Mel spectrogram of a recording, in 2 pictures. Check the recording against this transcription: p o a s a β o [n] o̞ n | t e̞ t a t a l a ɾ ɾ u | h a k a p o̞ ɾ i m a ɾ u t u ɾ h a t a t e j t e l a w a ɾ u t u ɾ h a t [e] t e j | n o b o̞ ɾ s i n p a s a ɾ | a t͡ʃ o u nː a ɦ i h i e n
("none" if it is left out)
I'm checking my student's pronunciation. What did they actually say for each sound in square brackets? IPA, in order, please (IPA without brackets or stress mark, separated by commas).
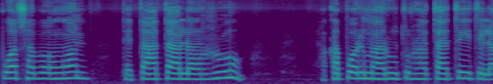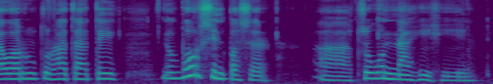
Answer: ŋ, a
